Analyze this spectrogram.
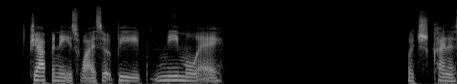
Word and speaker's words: Nimue: but death knight right this troop i've always pronounced as nimwei because that at japanese wise it would be nimue which kind of sounds like nimoy anyway but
